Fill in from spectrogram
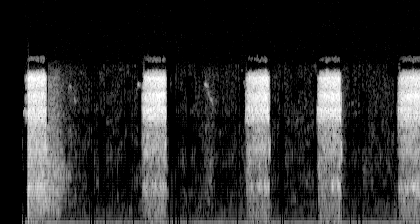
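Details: Young barn owl in an owl box before dawn in June. Five harsh, noisy hisses about half a second long, roughly every one and a half seconds, the first ending in a trailing rasp.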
